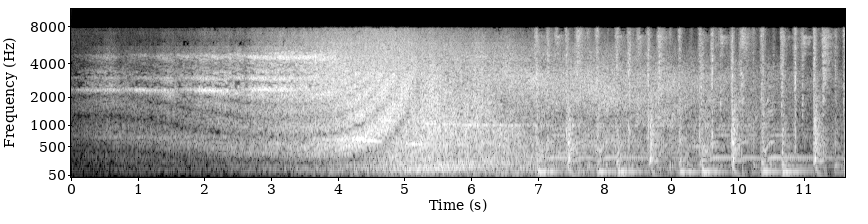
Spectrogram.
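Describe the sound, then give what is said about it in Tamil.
A jumbo jet airliner on a flight to Singapore powers up for takeoff: a rising engine whine swells into a loud, broad roar, then a steady rhythmic thumping beat joins in beneath it. “Now the flight to Singapore is ready for takeoff.”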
